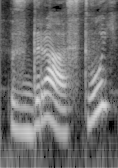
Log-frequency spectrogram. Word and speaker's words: здравствуй: Pensez ici que le premier V ne se prononce pas.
